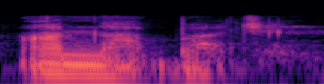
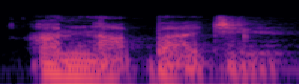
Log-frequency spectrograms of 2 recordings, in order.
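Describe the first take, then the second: First: Soft, low, flat refusal; quiet stubborn refusal. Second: Soft, low, set refusal; quiet stubborn refusal. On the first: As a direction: drop it down, stubbornly. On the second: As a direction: mutter it, unmoved. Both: Pretend. Camper's stubborn refusal, hushed.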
